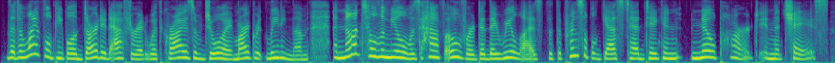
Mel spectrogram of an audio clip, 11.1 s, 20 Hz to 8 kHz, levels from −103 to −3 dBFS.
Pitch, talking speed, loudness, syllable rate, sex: 260 Hz, 190 wpm, -15 LUFS, 4.8 syllables/s, female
